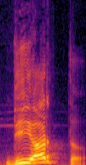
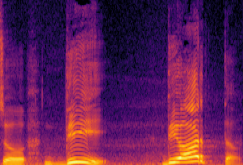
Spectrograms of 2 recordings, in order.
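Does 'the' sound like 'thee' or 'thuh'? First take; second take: thuh; thee. First: The word 'the' is said with a short 'thuh' vowel. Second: The word 'the' is said with a long 'thee' vowel. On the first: The speaker calls it wrong. "we should not pronounce the sound" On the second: The speaker calls it right. "Why should the following word start with vowel sound? Then we should pronounce"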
